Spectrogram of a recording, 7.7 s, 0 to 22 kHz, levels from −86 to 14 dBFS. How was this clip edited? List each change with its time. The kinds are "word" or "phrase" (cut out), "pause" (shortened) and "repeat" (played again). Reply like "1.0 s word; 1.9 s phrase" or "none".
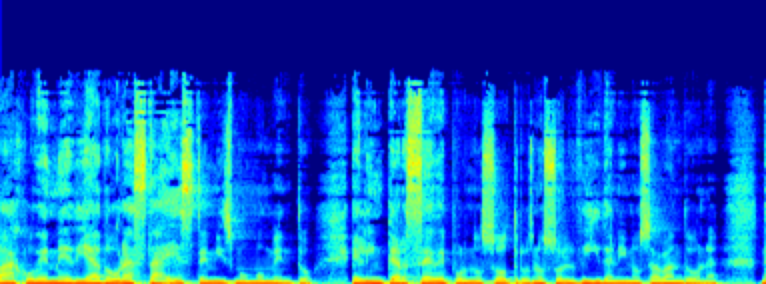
5.3 s phrase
